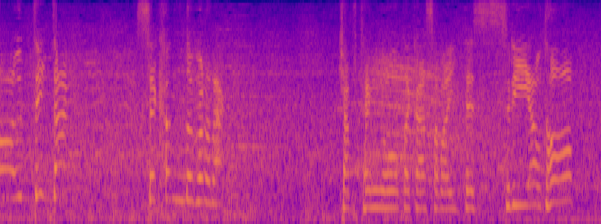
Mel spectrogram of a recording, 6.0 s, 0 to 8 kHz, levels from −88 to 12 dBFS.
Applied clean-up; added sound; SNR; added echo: none; none; none; none.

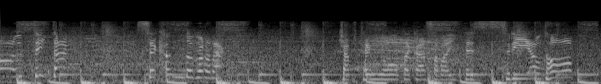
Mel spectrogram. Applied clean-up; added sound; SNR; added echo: none; Drum kit; -1 dB; none.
